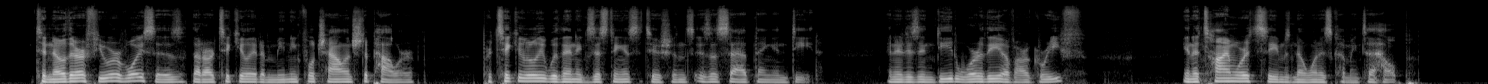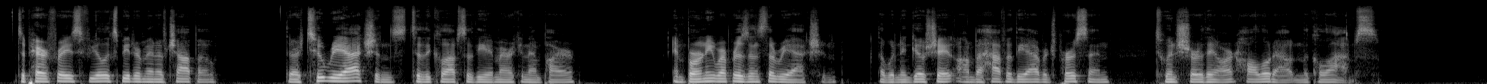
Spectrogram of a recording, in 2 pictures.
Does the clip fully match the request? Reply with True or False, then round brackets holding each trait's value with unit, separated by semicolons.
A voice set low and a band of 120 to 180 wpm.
True (115 Hz; 165 wpm)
